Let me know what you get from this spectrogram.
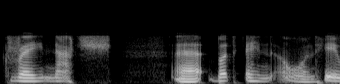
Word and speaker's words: Grenache: Okay, so it's pronounced Grenache, and it's one of the most widely planted red grape varieties in the world.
